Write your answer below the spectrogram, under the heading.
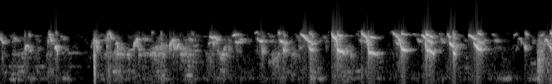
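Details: Black-naped oriole delivering a long, busy stream of sharp, slurred chirps, roughly three per second and uneven in rhythm, with one loud click near the start.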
